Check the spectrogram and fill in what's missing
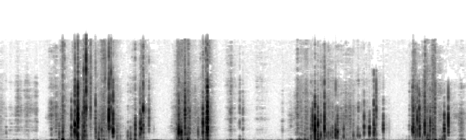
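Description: A small, flat, sealed plastic Blu Tack pouch with its contents inside is held in both hands and crinkled and rubbed with fingertips and long nails. Bright, crisp crackling and tearing-like crinkles come in several dense bursts separated by brief quieter pauses, with little low end and almost no ring after each sound.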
